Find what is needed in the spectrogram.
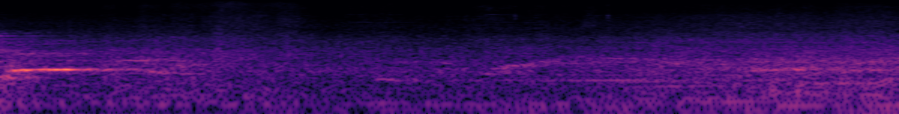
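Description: Faint felt-tip marker writing on a whiteboard, with short squeaky tones from the tip, over low room noise.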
